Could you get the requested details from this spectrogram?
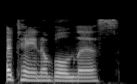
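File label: "attainableness", English, British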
